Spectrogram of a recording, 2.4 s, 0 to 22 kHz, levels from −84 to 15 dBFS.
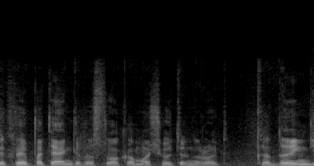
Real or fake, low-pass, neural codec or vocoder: fake; 14.4 kHz; codec, 44.1 kHz, 7.8 kbps, Pupu-Codec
